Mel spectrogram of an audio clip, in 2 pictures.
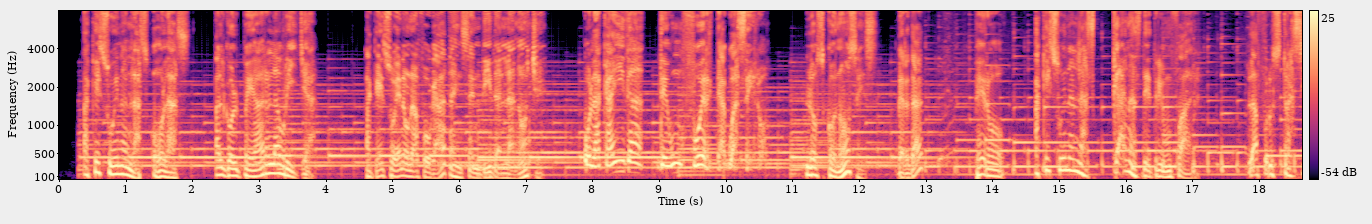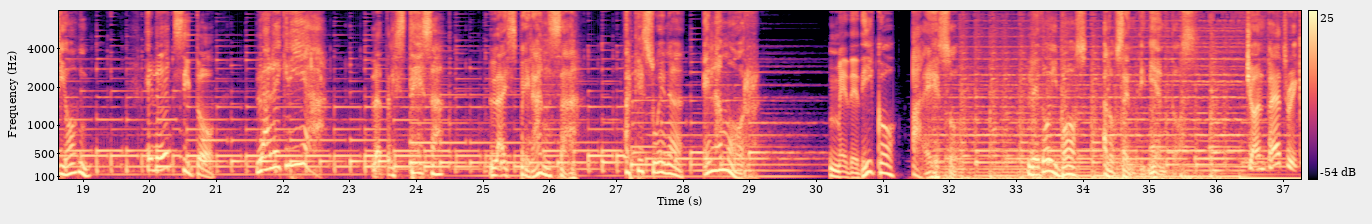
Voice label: spanish latin american commercial, passionate

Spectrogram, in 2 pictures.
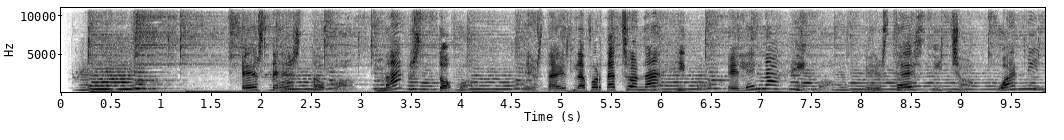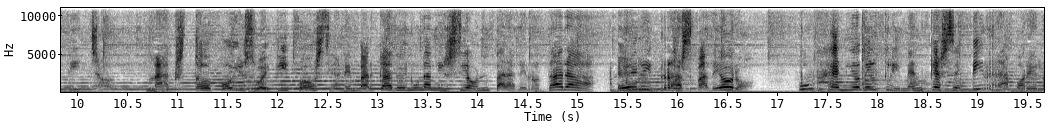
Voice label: spanish animation

